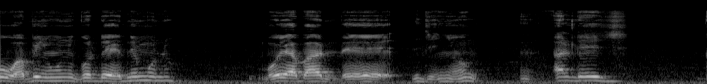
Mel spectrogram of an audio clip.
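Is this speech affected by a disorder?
Yes: cerebral palsy; uses wheelchair.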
